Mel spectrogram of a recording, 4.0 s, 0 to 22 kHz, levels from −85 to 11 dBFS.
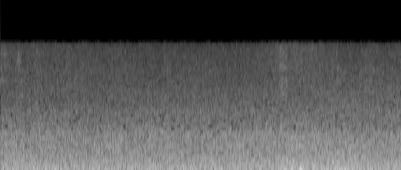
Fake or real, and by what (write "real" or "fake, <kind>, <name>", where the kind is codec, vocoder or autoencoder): real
